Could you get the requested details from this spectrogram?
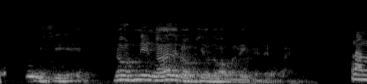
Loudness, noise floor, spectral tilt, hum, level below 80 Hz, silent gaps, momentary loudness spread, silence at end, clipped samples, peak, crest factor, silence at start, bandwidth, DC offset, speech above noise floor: -31 LUFS; -62 dBFS; -8.5 dB/octave; none; -60 dBFS; none; 15 LU; 0 s; under 0.1%; -16 dBFS; 16 dB; 0 s; 7.4 kHz; under 0.1%; 32 dB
